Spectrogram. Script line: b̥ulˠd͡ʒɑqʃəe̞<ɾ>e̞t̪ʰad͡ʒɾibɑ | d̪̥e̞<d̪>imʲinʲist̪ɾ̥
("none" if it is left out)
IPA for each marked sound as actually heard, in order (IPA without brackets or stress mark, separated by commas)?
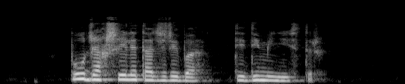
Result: l, d̪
